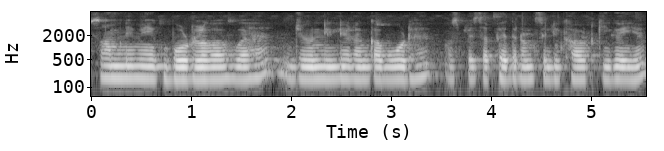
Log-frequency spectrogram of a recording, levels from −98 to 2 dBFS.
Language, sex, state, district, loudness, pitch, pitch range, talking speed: Hindi, female, Bihar, Vaishali, -18 LUFS, 165 Hz, 160-170 Hz, 250 wpm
